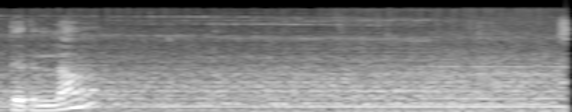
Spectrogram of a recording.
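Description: A woman's voice trails off in the first half-second, leaving a steady, even hum with faint whining tones underneath.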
